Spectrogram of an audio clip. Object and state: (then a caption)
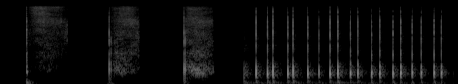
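Spiral sketchbook with plastic cover. Short painted fingernails work on the glossy green polka-dot plastic cover of a flat A4-size spiral-bound sketchbook, a solid paper block under the cover, lying on a wooden table. Three hissy scratching strokes come first, then a quick, uneven run of crisp, dry taps on the cover.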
